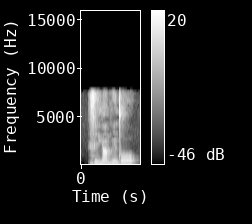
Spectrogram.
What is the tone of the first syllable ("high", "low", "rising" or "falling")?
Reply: low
